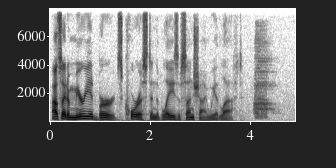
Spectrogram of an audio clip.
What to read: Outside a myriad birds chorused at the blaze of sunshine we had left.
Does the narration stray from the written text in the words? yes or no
yes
